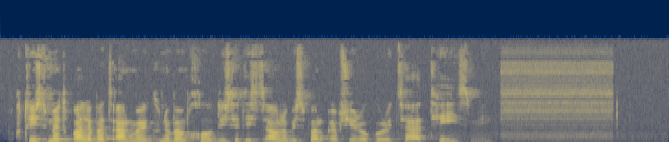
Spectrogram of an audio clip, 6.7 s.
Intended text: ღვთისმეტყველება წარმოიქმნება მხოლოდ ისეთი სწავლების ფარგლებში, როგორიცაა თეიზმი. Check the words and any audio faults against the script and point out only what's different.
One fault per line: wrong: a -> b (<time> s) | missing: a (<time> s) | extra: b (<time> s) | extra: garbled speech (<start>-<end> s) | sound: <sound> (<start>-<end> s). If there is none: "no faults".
no faults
